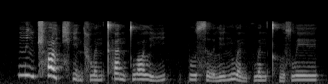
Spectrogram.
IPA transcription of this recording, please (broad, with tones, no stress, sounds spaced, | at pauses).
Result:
m i˥˧ ŋ ʈ͡ʂʰ ɑ˥˩ ʊ̯ t͡ɕʰ ḭ˨˩ n ʂ w ə˧˥ n kʰ a˥˩ n t̪ w ɔ˥ l i˧˥ | p u˧˥ s ɹ̩˨˩ l i˧˥ n w ə̰˨˩ n f w ə˧˥ n kʰ ṵ˨˩ s w e˥ ɪ̯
